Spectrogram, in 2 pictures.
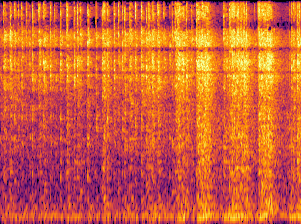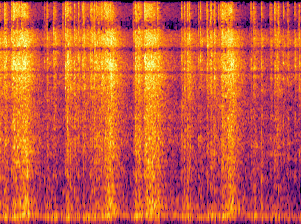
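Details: Fresh drag-race engine with a radical camshaft, first fire-up, idling choppy and lopey, swelling and sagging about once a second, no mechanical noise. Heavy overlap and lobe separation likely needed lots of throttle, blade about six percent open; normal lopey idle.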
